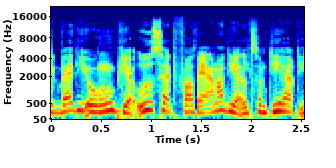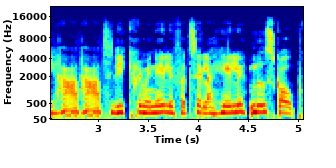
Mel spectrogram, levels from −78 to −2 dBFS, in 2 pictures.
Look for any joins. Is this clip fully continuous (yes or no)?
no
